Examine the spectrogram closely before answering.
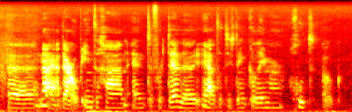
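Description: A woman talks at a fairly slow pace in a fairly low pitch with ordinary pitch variation and big swings in loudness, amid audible room echo and noticeable background noise. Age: 20s. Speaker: medical student. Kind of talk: casual chat.

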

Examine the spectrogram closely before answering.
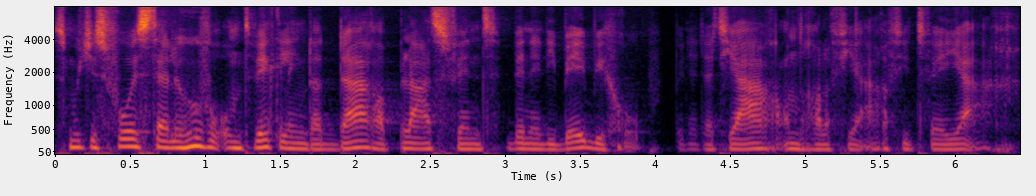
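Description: At a moderate pace, a man talks in a medium pitch with ordinary pitch variation and big swings in loudness. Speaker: childcare pedagogical coach. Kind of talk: casual interview. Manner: animated.

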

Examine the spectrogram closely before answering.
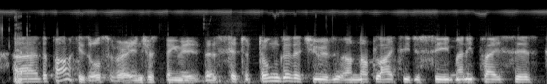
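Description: With noticeable background noise behind him, a man talks at a fairly quick pace in a medium pitch. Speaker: safari expert. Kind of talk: interview. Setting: remote call.

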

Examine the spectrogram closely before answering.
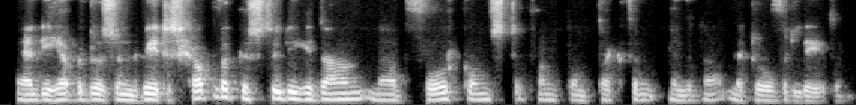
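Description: A somewhat breathy man with a Flemish accent, at a fairly quick pace with ordinary pitch variation, in a dry, close sound with no echo. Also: medium pitch for a man. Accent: Flemish Dutch. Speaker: founder of a spirituality website, interviewer. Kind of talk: interview. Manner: halting.

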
